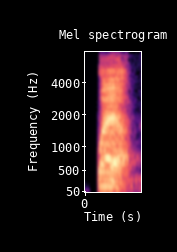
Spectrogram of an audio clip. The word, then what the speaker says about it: Hlad: evening virtual evening with allen lab silent h alan is is with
